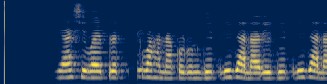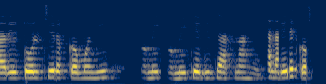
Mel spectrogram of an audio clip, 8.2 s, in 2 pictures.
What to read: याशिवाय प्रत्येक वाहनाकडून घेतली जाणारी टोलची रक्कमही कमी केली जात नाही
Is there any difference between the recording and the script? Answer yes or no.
yes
